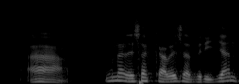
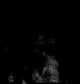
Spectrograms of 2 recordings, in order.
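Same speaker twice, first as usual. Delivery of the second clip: softer, insistent whisper; urgent whisper; 10 dB quieter, much faster than usual. Retold or imitated. Pressing a companion to stop the reader, soft whisper. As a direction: whisper the order secretly.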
